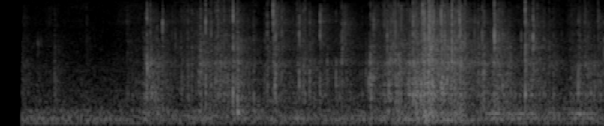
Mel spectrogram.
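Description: Thin clear plastic bag crinkling in irregular bursts as a Bengal cat paws at it to get a meat stick out. It starts about a second in and is loudest about three seconds in.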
